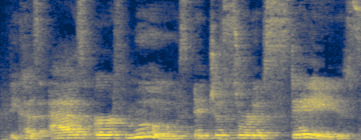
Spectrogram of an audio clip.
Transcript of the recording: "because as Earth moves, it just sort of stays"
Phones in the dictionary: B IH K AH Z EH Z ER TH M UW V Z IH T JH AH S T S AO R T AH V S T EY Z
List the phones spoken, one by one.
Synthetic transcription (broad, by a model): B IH K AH Z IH Z ER TH M UW V Z IH T JH AH S T S AO R T AH V S T EY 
